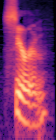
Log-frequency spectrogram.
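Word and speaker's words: Cairran: and then dras has a brother named um sarin that's GIC Sears sarin Sears the outlet story no it's spelled like c a i r r a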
